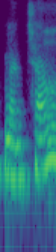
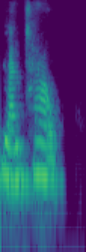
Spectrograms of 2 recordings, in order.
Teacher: el debilitamiento de D entre vocales. Esto sucede que en lugar de decir planchado, dicen planchao.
